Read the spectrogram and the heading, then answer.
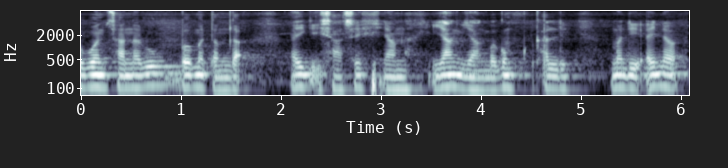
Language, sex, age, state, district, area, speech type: Manipuri, male, 18-30, Manipur, Thoubal, rural, spontaneous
